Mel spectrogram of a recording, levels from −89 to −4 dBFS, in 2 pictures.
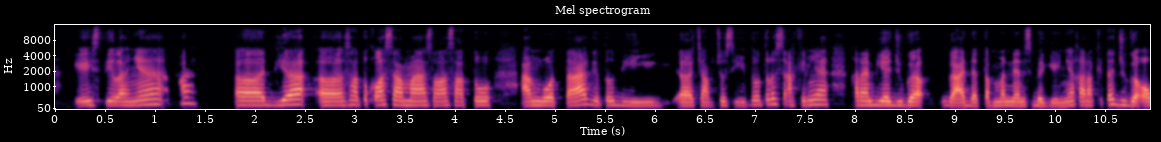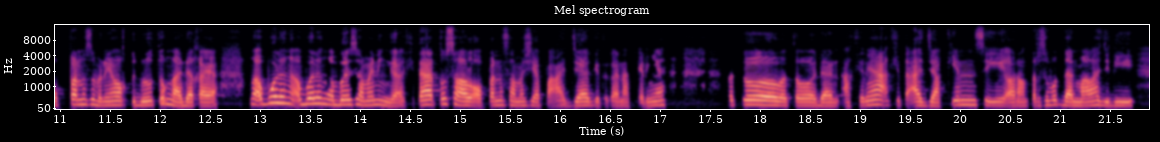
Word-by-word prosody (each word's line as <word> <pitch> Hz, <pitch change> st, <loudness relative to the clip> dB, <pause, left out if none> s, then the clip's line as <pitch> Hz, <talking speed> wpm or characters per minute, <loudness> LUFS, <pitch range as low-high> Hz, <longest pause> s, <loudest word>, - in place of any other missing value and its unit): istilahnya 185 Hz, +4 st, -1 dB
apa, 265 Hz, -, -7 dB, 0.5 s
eee, 185 Hz, 0 st, +6 dB
dia, 210 Hz, +5 st, +5 dB, 0.2 s
eee, 175 Hz, 0 st, +3 dB
1 195 Hz, -1 st, -2 dB
kelas 200 Hz, +1 st, 0 dB
sama 185 Hz, -2 st, +2 dB
salah 175 Hz, 0 st, 0 dB
satu 180 Hz, 0 st, -3 dB, 0.2 s
anggota 175 Hz, +3 st, +2 dB
gitu 185 Hz, 0 st, -4 dB
di 165 Hz, -2 st, -7 dB, 0.2 s
eee, 160 Hz, 0 st, +2 dB
Capcus 160 Hz, +2 st, -6 dB
itu. 165 Hz, +4 st, -6 dB
Terus 230 Hz, +1 st, -3 dB
akhirnya 195 Hz, +3 st, -2 dB, 0.2 s
karena 185 Hz, 0 st, +2 dB
dia 185 Hz, -1 st, +3 dB
juga 175 Hz, -1 st, +2 dB, 0.2 s
nggak 160 Hz, -5 st, +3 dB
ada 155 Hz, -, +1 dB
teman 170 Hz, +1 st, -2 dB
dan 165 Hz, -, 0 dB
sebagainya, 160 Hz, +1 st, -4 dB
karena 175 Hz, -1 st, 0 dB
kita 215 Hz, +3 st, -3 dB
juga 180 Hz, -3 st, +1 dB
open 210 Hz, +6 st, +1 dB
sebenarnya 185 Hz, -3 st, -1 dB
waktu 185 Hz, -, -5 dB
dulu 175 Hz, +1 st, 0 dB
tuh 190 Hz, -, -2 dB
nggak 160 Hz, -8 st, +2 dB
ada -, -, +4 dB
kayak, 155 Hz, -1 st, +1 dB, 0.3 s
"Enggak 230 Hz, -, +4 dB
boleh 290 Hz, +2 st, +6 dB
enggak 240 Hz, -, -1 dB
boleh 250 Hz, +2 st, +6 dB
enggak 200 Hz, -1 st, -1 dB
boleh 210 Hz, -, +3 dB
sama 190 Hz, -3 st, 0 dB
ini," 185 Hz, -7 st, -4 dB
enggak, 145 Hz, -, -3 dB
kita 205 Hz, +2 st, +5 dB
tuh 235 Hz, -, -1 dB
selalu 180 Hz, -5 st, +5 dB
open 185 Hz, +3 st, -4 dB
sama 170 Hz, -2 st, -5 dB
siapa 165 Hz, -2 st, -5 dB, 0.2 s
aja 170 Hz, +2 st, 0 dB
gitu 160 Hz, -, -11 dB
kan. 75 Hz, 0 st, -7 dB
Akhirnya 170 Hz, -, -6 dB, 0.6 s
betul 200 Hz, -2 st, +6 dB
betul, 165 Hz, -1 st, 0 dB
dan 155 Hz, 0 st, 0 dB
akhirnya 200 Hz, +6 st, -1 dB
kita -, -, -9 dB
ajakin 170 Hz, +5 st, -2 dB
si 165 Hz, -4 st, -5 dB
orang 160 Hz, -, -3 dB
tersebut 190 Hz, +5 st, -7 dB
dan 165 Hz, -2 st, +2 dB
malah 170 Hz, +3 st, 0 dB
jadi, 165 Hz, +1 st, -3 dB
180 Hz, 185 wpm, -23 LUFS, 165-195 Hz, 0.6 s, eee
